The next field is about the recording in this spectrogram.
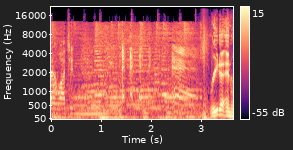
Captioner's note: laughs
